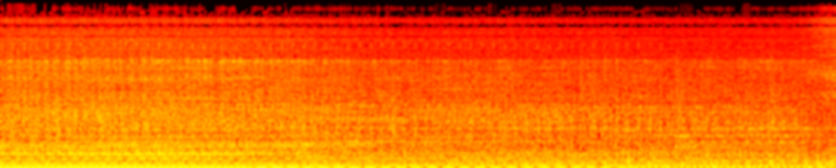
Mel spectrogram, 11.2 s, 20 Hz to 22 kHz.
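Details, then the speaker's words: Big diesel in a long-abandoned Ford F550 settles into a steady, even idle with a loud rushing turbo spool, on second start after replacing the lift pump and cleaning the harness; runs clean; normal idle with loud turbo. "sounds like a jet. All right, just like that, guys, she's running nice and beautifully."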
